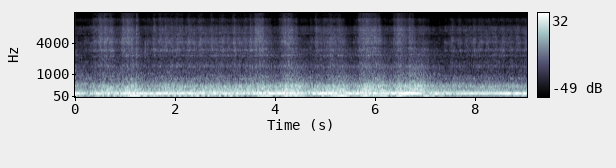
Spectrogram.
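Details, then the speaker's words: 1968 Pontiac LeMans V8, sat 14 years, restarted partway through a roughly 1,100-mile drive after eating oil: deep, steady, even idle with no knocks or ticks; normal, with 60 lb oil pressure. "well she started so that's a good sign we got 60 lb of [Music] pressure wow"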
